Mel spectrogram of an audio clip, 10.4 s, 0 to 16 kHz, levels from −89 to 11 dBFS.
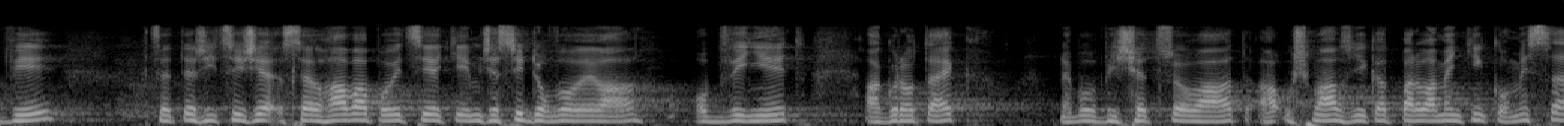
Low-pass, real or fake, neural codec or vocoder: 7.2 kHz; real; none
